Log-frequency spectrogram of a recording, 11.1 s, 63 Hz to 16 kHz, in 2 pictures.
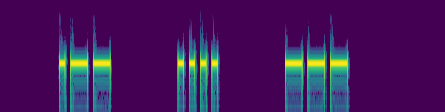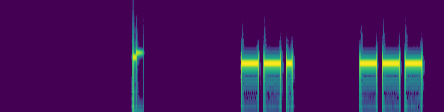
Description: Morse code, heard as a keyed tone, about 17 wpm, spaced as for 8 wpm, 700 Hz. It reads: WHO GO
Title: 4x Character Spacing - Top 100 Words - 17wpm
